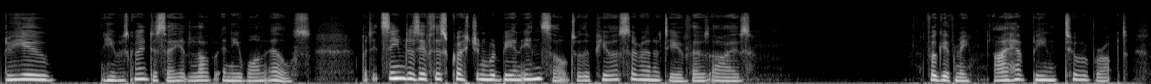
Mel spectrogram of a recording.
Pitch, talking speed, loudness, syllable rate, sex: 195 Hz, 175 wpm, -18 LUFS, 5.9 syllables/s, female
